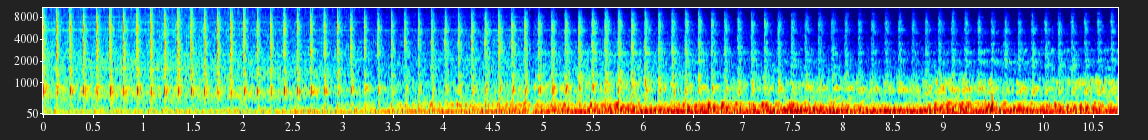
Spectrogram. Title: 95 z28 LT1 bad rod knock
